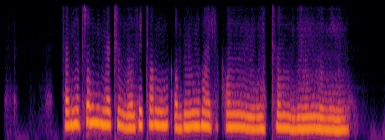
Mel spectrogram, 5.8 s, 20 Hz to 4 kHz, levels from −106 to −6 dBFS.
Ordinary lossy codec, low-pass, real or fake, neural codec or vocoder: none; 3.6 kHz; fake; codec, 16 kHz, 0.5 kbps, FreqCodec, smaller model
